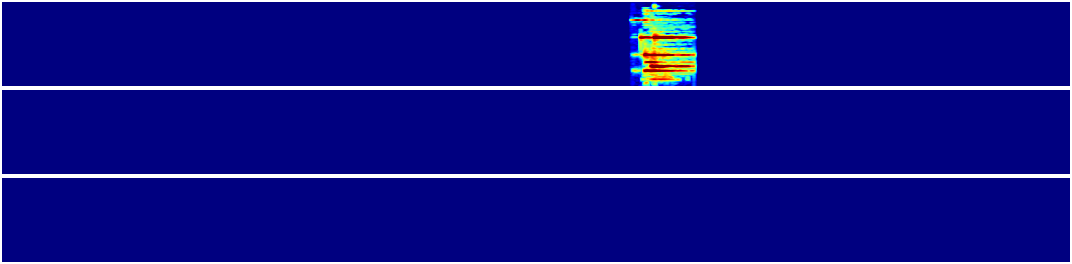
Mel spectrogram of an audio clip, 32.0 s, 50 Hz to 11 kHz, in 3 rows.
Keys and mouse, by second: 1.8 shift+middle click, 2.7 click, 4.9 click, 6.1 click, 8.0 click, 8.9-10.2 drag, 11.1-12.8 drag, 13.5 shift+middle drag, 14.5-14.8 shift+middle drag, 17.1 click, 18.0-19.8 drag, 21.6-26.0 drag, 29.0-29.8 middle drag, 31.2 click.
